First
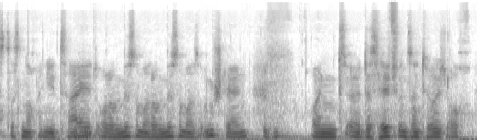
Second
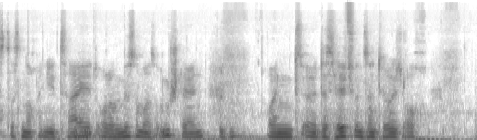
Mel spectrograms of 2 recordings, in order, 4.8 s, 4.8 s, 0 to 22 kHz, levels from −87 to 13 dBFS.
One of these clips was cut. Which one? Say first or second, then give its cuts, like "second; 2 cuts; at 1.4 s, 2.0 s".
first; 1 cut; at 1.5 s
